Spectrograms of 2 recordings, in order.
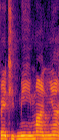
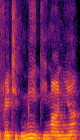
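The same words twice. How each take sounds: First: The h in mihi is silent. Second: The h in mihi sounds like k. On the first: It follows the rule of the written language. "la regla dice que la H es muda" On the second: It follows a church tradition. "respetando una tradición en la iglesia que con esta palabra la pronuncia así"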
